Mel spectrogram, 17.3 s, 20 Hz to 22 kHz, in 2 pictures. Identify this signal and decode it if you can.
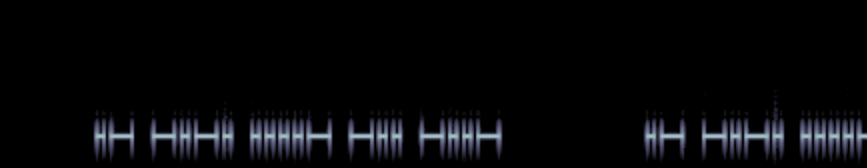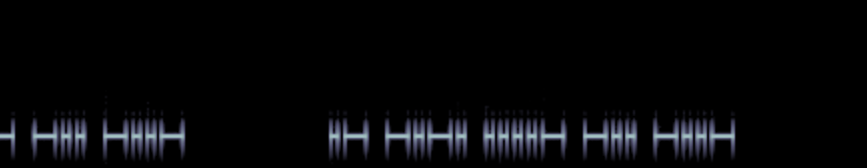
Morse code, heard as a keyed tone, about 17 wpm, 700 Hz. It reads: AC4DX AC4DX AC4DX
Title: USA Call Signs - 5 Characters - Repeated 3x - 17wpm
